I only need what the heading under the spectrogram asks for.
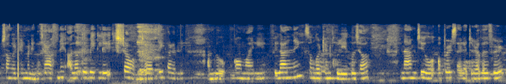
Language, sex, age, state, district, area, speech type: Nepali, female, 18-30, West Bengal, Darjeeling, rural, spontaneous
